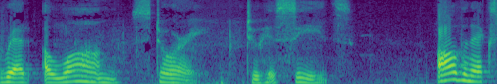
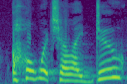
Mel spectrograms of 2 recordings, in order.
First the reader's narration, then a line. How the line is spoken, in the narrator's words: cried Toad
